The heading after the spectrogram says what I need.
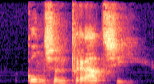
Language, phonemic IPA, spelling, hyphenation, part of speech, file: Dutch, /ˌkɔn.sɛnˈtraː.(t)si/, concentratie, con‧cen‧tra‧tie, noun, Nl-concentratie.ogg
- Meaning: 1. concentration (ability to focus one's attention) 2. concentration (amount of a substance relative to a total or volume) 3. concentration (amassment, grouping)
